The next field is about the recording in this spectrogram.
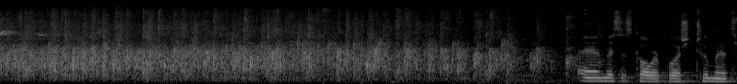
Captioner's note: applause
